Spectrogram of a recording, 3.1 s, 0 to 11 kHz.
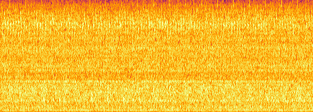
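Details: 2002 BMW 530i with the M54 engine at idle: a light, uneven tapping about three per second over a hissy top end; knocking heard, cause unclear.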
